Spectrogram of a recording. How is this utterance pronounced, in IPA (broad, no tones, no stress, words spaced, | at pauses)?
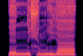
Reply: enːiçɵ mi jæ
